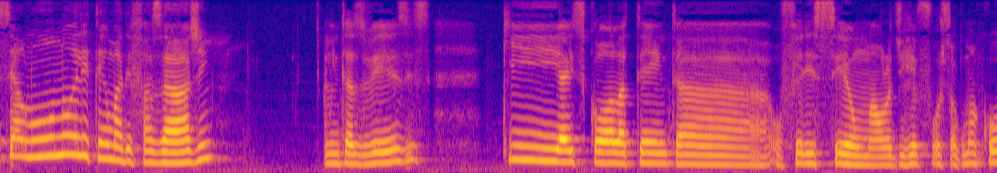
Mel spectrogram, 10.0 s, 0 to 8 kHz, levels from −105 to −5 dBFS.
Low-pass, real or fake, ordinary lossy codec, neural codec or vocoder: none; real; none; none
